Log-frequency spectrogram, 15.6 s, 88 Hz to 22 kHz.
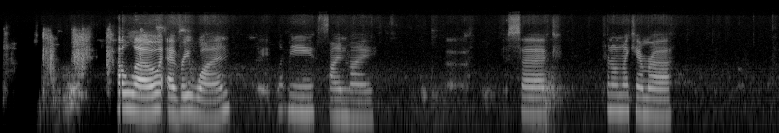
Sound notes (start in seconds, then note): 0.8 gravel crunching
